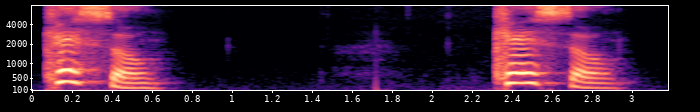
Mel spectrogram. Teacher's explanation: the U after a q is always silent after a u after a g rather also so it's queso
